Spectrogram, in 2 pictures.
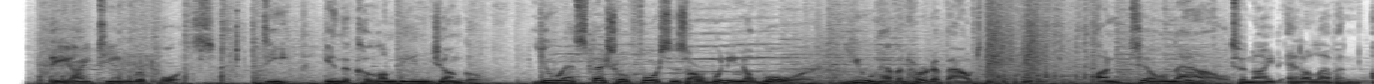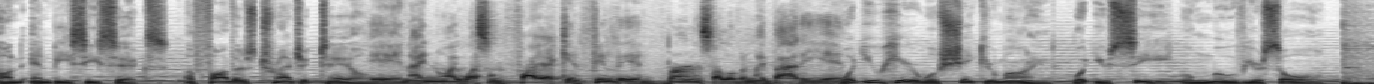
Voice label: tv affiliate news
